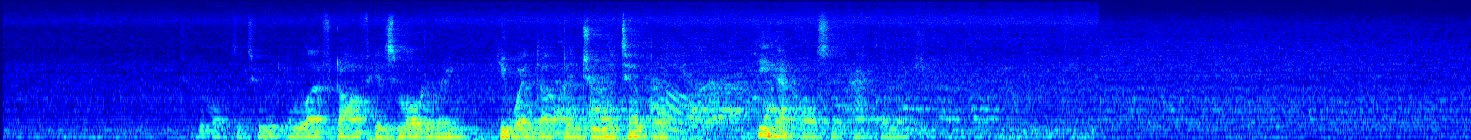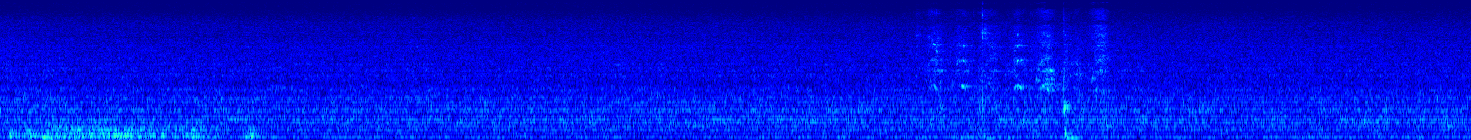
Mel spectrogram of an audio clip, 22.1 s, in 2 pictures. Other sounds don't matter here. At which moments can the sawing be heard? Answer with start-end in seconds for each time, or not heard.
17.9-19.5.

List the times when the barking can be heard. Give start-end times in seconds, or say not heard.
4.0-7.5.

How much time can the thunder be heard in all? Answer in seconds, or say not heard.
2 s.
